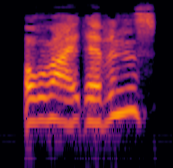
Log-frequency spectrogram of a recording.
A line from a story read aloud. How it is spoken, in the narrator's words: said James, and the tone of his voice was suddenly pleasant, deeper, more mature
